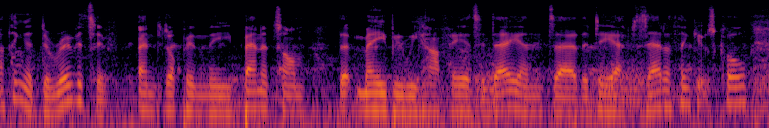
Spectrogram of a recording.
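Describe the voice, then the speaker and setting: With a Liverpool accent, a man talks at a very fast pace with lively intonation. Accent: Liverpool area. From northern England, near Liverpool. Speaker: motorsport commentator. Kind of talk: live event commentary, casual chat. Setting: live stream at a race track. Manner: animated.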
